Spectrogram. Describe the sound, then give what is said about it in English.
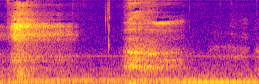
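Deep breathing, with two breathy rushes of air a couple of seconds apart and the first the sharper, over a steady low hum with no talking. “Let me take a breath.”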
